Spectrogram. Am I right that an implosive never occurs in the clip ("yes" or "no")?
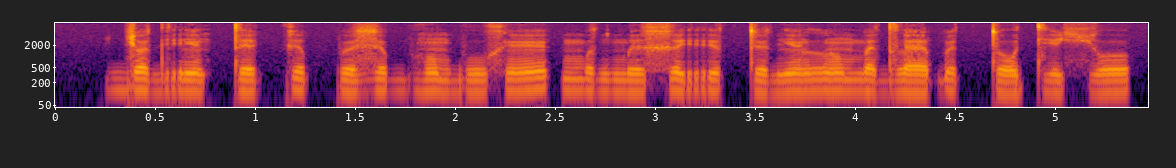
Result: no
